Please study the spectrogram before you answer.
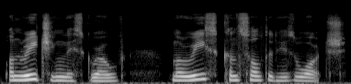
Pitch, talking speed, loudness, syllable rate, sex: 185 Hz, 135 wpm, -20 LUFS, 4.8 syllables/s, female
